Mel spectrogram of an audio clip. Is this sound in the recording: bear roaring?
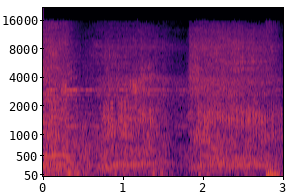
yes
